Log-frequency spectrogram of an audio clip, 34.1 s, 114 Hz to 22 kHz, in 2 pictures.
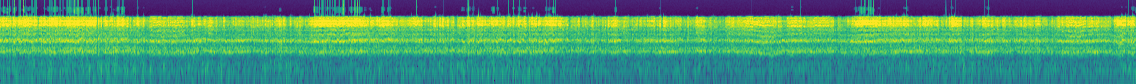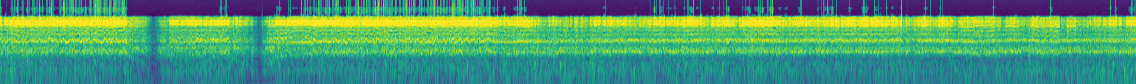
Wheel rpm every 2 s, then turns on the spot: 230, 230, 220, 240, 240, 230, 220, 230, 210, 150, 130, 200, 210, 230, 230, 230, 230.
none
